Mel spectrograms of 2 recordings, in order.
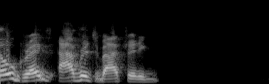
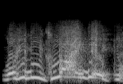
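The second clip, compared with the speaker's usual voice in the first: high excited shout; excited boast; 9 semitones higher, 4 dB louder than usual. Real, not acted. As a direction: crow about grinding hard.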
